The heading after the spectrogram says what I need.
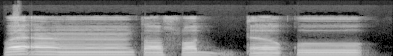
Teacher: نون ساکن کے بعد حروف اخفا کا تا، اخفا حقیقی ہوگا۔ صاد مستعلیہ ہے، پر پڑا جائے گا۔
